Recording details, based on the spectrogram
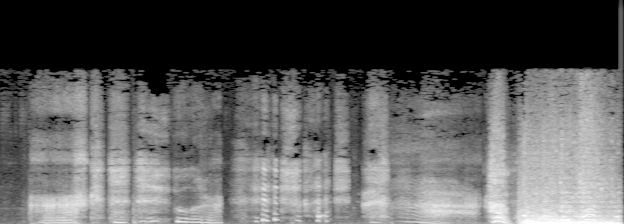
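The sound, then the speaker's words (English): An angry roar from Simba the lion bursts out loud at the end, a rough, harsh blast following a stretch of snarling, growly vocal sounds. “Simba roars in anger.”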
